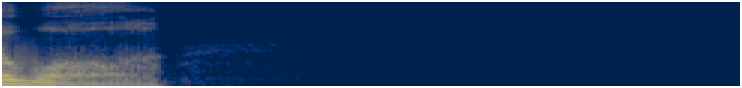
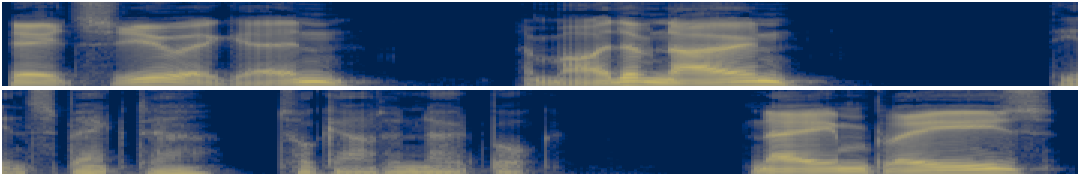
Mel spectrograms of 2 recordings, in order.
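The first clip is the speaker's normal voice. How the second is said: stern inspector; 3 semitones lower than usual. Acted. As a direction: play a weary station inspector. Inspector voiced in a story.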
